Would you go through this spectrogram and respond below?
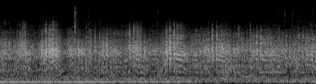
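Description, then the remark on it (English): A dense, continuous chorus of hundreds of birds on a path calling at once, a busy overlapping chatter of squawks and honking cries, swelling in brief pulses over a steady low hum. “Up until now, there's been an occasional bird beside the path. Now they're on it. Hundreds of them.”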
